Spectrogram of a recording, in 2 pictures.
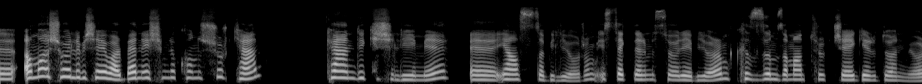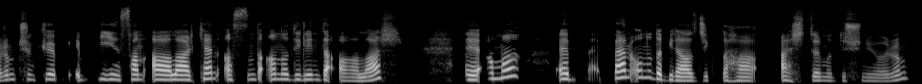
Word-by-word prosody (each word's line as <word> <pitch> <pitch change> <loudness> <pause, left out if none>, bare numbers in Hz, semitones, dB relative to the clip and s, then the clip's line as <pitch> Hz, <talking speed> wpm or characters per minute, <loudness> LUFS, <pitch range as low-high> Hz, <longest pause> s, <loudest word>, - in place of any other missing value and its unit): Eee, 245 0 +2
ama 370 +4 +6
şöyle 345 -2 +2
bir 295 - -1
şey 300 0 +4
var, 220 -3 +5
ben 280 +2 +5
eşimle 300 +1 -3
konuşurken 300 0 -1 0.6
kendi 300 -2 +4
kişiliğimi, 225 +4 -2 0.2
eee, 215 - +1
yansıtabiliyorum, 210 -3 -1
isteklerimi 225 -2 -2
söyleyebiliyorum, 200 +2 -2
kızdığım 245 -1 -2
zaman 225 0 -1
Türkçe'ye 220 -1 -3
geri 205 -2 -4
dönmüyorum. 185 +1 -5
Çünkü, 230 -1 -6 0.3
eee, - - -2 0.2
bir 240 -2 -4
insan 230 0 0
ağlarken 225 +3 +5
aslında 225 +2 -2
ana 240 -1 -1
dilinde 225 0 +1
ağlar, 175 - -1 0.7
eee, 215 0 +5
ama, 320 +9 +3 0.4
eee, 255 - +7
b - - -22 0.4
ben 315 +2 +9
onu 320 -2 -3
da 250 - +4
birazcık 180 -3 0
daha 175 -1 -2 0.3
aştığımı 180 -2 -4
düşünüyorum, 170 - -9
225 Hz, 130 wpm, -24 LUFS, 200-265 Hz, 0.7 s, ben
